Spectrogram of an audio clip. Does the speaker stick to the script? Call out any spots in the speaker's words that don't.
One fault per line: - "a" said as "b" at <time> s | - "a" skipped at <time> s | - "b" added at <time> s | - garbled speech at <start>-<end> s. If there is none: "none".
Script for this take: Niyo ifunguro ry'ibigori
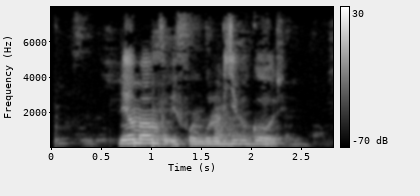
- "mpamvu" added at 0.9 s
